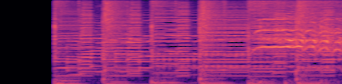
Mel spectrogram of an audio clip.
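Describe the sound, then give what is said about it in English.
A horse neighs loudly, a long wavering whinny set over a steady, rhythmic backing beat that pulses about twice a second, in a chant-along track. No one speaks. “The farmer has a horse.”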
